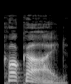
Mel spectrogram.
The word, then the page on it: cockeyed: anglais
